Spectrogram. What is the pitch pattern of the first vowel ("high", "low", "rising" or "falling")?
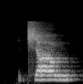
high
